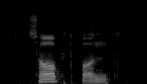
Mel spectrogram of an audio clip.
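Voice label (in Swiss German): "hauptband", Bas Rhin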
